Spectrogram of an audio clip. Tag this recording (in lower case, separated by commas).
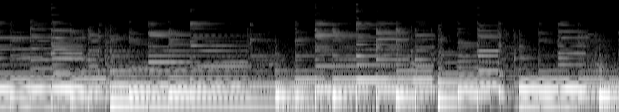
musical instrument, guitar, music, strum, acoustic guitar, plucked string instrument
